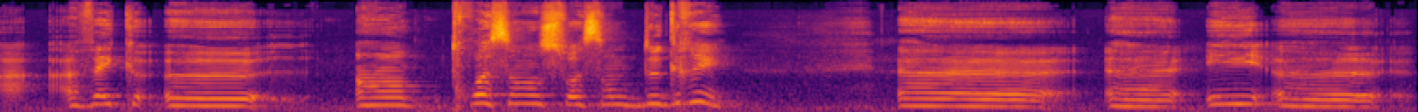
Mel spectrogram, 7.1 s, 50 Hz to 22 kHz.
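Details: Female left aphasic with right-sided hemiplegia after an accident and coma, resuscitated with a defibrillator; for years could not place her tongue correctly, fought 7 years to relearn walking and speaking; aphasia.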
